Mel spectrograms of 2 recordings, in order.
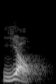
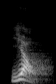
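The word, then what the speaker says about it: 要: It's pronounced yao. Yao.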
